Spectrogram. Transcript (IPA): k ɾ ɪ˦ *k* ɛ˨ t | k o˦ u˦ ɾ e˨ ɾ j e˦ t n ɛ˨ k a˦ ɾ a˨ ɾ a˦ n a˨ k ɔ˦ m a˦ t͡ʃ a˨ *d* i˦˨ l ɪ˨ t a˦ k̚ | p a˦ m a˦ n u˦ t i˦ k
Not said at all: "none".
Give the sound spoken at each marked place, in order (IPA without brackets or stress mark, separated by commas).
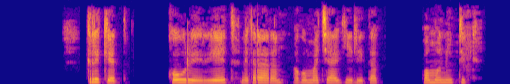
k, ɡ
